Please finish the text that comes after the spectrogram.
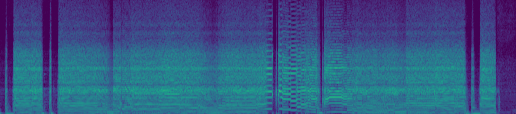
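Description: A loud, distorted electric guitar played through an OCD overdrive pedal into a Twin Reverb amp plays chords and riffs, thick and crunchy overdriven tone, with a couple of brief pauses between phrases.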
